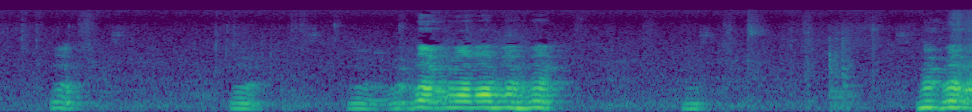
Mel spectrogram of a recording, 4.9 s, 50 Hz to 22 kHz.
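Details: Boer buck talking to goats on 22 October 2013: short low grunts, then a long quavering harmonic bleat, more grunts and another bleat starting at the end.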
